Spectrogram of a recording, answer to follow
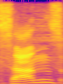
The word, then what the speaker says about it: XANZS: Oh, the XANZS player is used to be known as Sans. I think it's still pronounced the same, but instead of an S, it's an X.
